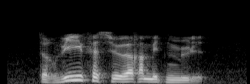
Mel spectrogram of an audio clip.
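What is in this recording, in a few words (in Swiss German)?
"wiversueche", Alsace Bas Rhin; vin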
